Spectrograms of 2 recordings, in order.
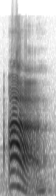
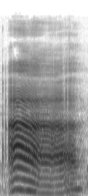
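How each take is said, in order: First: It is said in fourth tone, going down. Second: It is said in third tone, going down. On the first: "fourth tone, it goes down" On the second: "third tone, it goes down"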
